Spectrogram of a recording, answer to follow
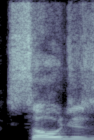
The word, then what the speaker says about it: Souljhz: Soldiers is spelled SOULJHZ.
